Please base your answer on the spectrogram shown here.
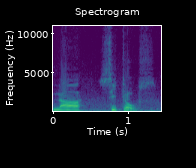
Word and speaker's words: Natchitoches: a place of and the closest pronunciation that I can I can produce for you is in Caddo it was na see toes and see toes means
